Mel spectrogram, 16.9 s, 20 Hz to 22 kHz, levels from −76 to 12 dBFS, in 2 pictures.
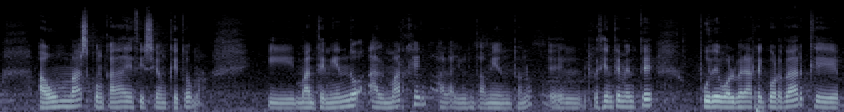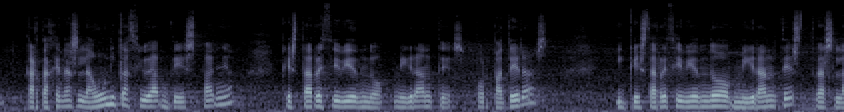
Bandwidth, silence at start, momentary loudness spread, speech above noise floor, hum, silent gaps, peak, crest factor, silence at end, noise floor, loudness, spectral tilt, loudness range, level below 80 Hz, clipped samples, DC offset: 17.5 kHz; 0 s; 11 LU; 21 dB; none; none; -6 dBFS; 18 dB; 0 s; -44 dBFS; -24 LUFS; -5.5 dB/octave; 4 LU; -48 dBFS; under 0.1%; 0.1%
